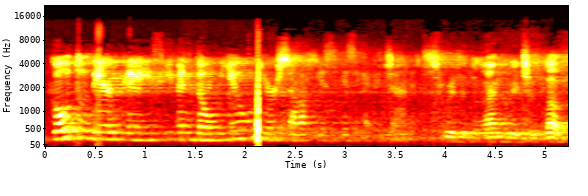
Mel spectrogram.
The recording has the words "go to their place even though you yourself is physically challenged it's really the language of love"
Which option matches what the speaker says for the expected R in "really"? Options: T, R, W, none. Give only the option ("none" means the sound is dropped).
W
